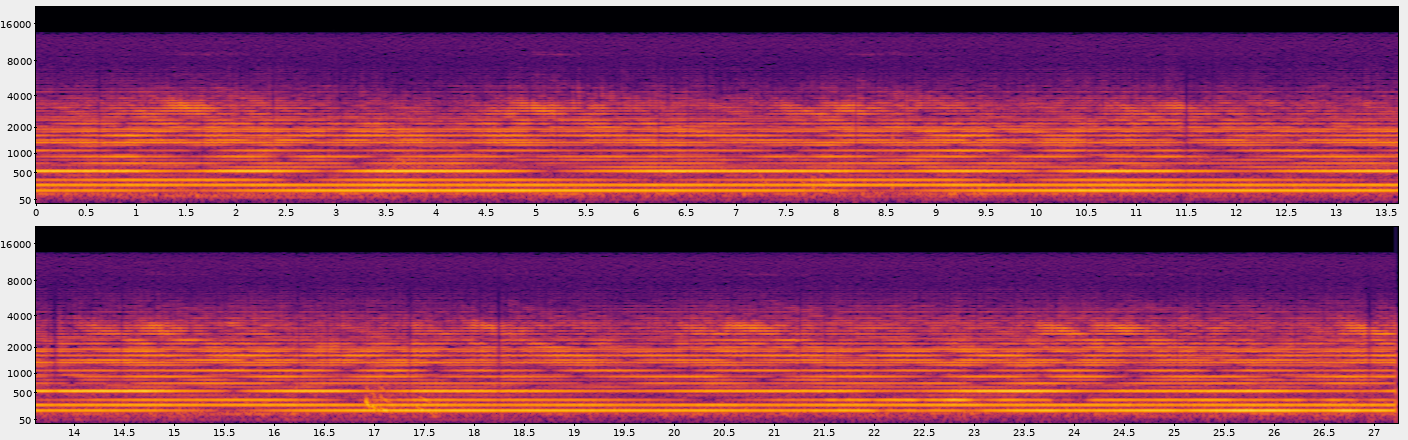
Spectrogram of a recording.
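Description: A tanpura drones steadily throughout.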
